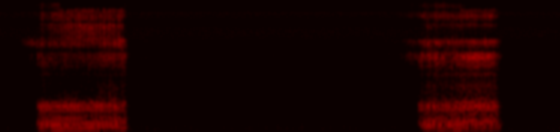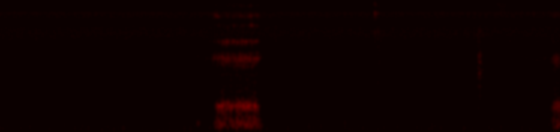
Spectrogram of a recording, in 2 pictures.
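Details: Sleeping pet dog snoring indoors, looking comfortable: three rough, rasping snores about five seconds apart, the first two loud and full, the last shorter and softer, with quiet breathing pauses between.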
